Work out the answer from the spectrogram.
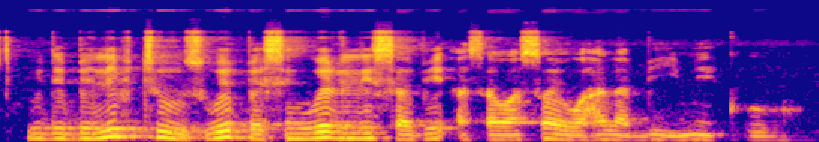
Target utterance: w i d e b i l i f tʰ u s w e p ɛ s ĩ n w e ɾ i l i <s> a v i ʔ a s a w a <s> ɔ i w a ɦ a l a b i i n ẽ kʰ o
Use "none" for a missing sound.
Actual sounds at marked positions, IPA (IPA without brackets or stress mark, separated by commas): s, s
